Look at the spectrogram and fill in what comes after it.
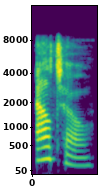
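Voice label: "alto", USA, female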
